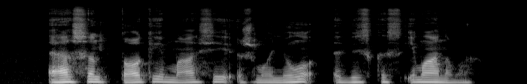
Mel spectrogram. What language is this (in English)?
Lithuanian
